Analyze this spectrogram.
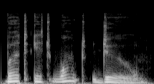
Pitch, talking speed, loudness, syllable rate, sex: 105 Hz, 155 wpm, -17 LUFS, 3.0 syllables/s, male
